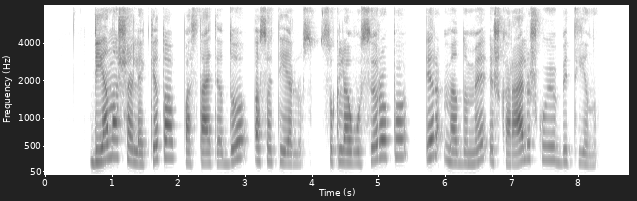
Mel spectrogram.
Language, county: Lithuanian, Šiauliai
